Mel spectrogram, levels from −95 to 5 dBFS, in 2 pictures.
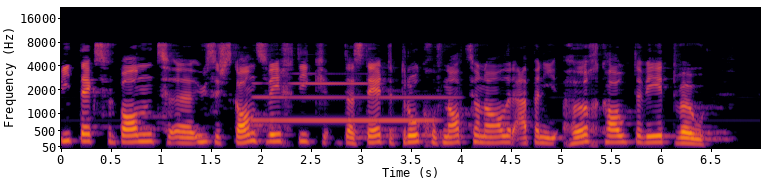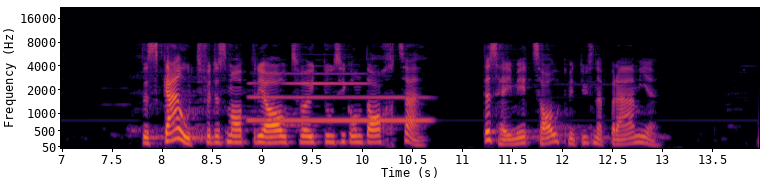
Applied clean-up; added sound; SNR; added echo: classical method Wiener filter.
